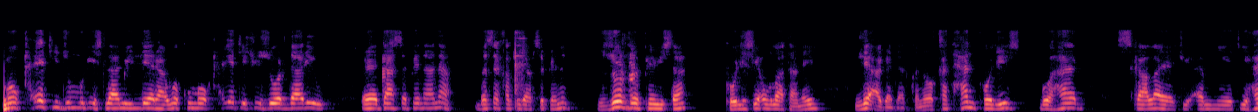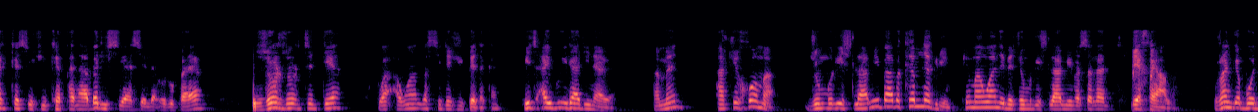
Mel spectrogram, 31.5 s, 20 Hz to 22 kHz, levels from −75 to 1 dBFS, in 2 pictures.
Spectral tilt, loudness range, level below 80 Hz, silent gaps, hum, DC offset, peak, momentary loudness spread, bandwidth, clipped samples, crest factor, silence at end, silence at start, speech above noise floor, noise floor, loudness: -6 dB/octave; 4 LU; -64 dBFS; none; none; under 0.1%; -4 dBFS; 12 LU; 7.4 kHz; under 0.1%; 20 dB; 0 s; 0.05 s; 46 dB; -70 dBFS; -25 LUFS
